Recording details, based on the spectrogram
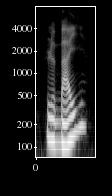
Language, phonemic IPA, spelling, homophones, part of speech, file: French, /baj/, bail, baille / baillent / bailles / bye, noun, Fr-bail.ogg
- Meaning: 1. lease (contract) 2. yonks, ages 3. thing, stuff, affair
